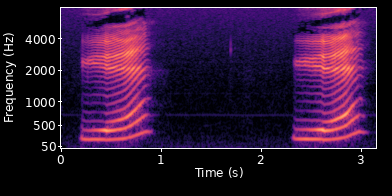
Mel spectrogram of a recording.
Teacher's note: The second tone, which is a rising tone.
